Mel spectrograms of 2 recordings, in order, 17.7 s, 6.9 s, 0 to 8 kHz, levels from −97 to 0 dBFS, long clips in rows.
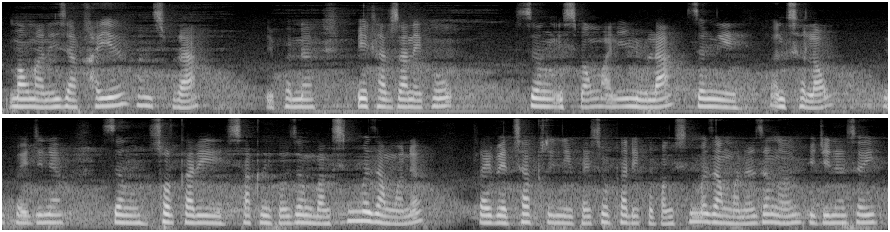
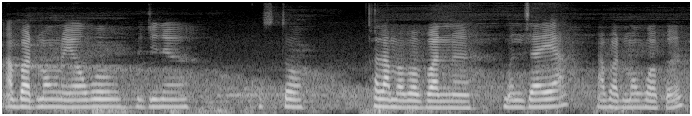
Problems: low volume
